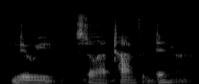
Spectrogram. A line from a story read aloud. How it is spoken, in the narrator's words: He whispers against my ear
